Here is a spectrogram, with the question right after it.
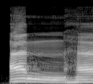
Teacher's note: তো মদের পরে আমরা ওকফ করলে 3 আলিফ লম্বা করা যায়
